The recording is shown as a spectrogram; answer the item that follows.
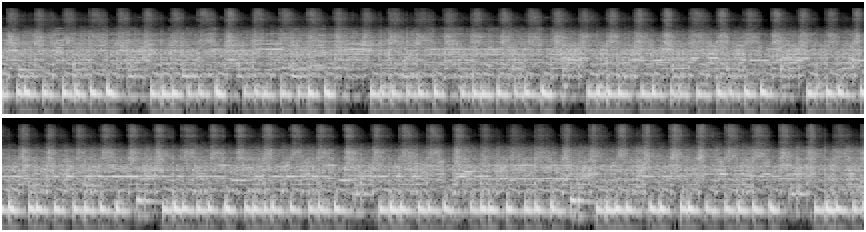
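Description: Loud live folk music from a stage band: a barrel drum beaten by hand in a fast, even rhythm, with a keyboard playing over it.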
